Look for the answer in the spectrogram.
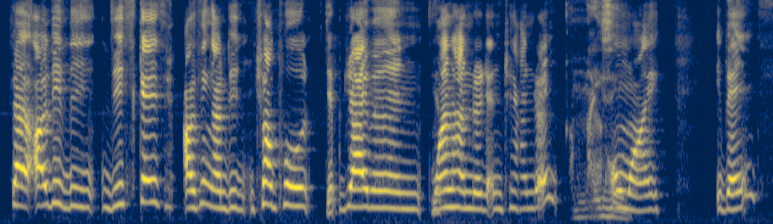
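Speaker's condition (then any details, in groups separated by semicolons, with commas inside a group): Disability affecting speech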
